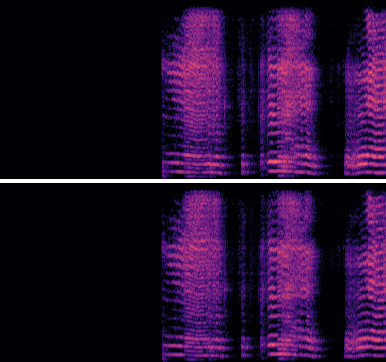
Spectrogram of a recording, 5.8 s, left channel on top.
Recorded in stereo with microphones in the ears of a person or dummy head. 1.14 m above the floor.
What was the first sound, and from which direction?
A baby crying, 10° left (ahead or behind).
